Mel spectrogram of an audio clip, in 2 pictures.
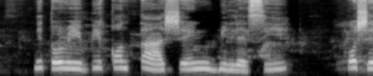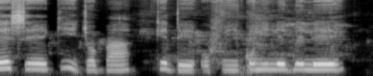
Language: Yoruba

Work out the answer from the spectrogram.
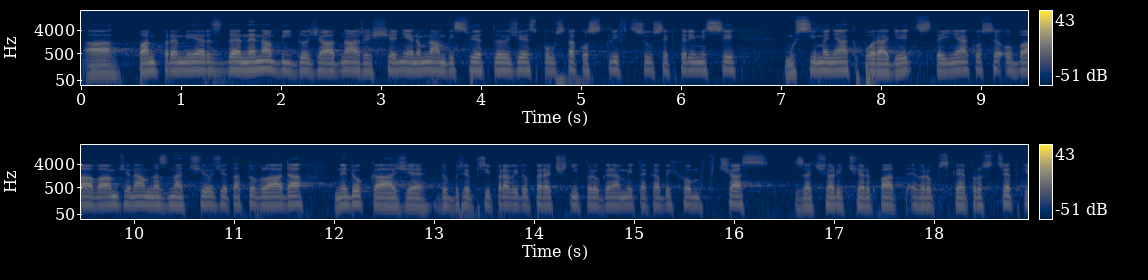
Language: Czech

